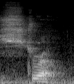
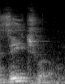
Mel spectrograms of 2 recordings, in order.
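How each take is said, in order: First: The name begins with an s-sound, one syllable. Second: The name begins with a z-sound and an extra vowel. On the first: The speaker calls it right. "It is Stro" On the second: The speaker calls it wrong. "It's not Zetro"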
